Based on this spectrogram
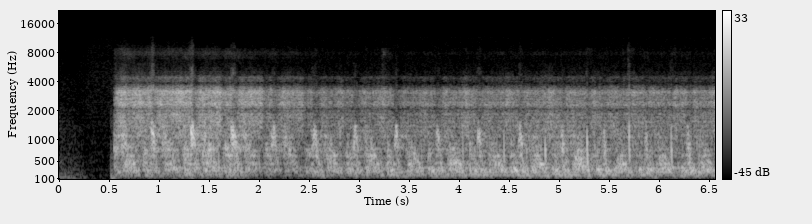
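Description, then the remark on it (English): A fetal heartbeat on a Doppler monitor: fast, steady whooshing pulses repeating over a constant static-like hiss that starts abruptly and fills the whole recording, with no talking. “When you hear these two heartbeats, can you tell the difference?”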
